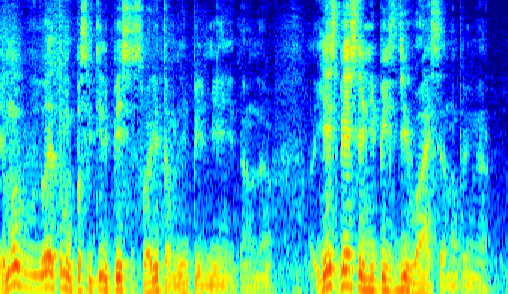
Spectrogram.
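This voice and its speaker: A somewhat breathy man at a fairly slow pace, medium in pitch, dark and mellow in tone, with very wide pitch swings and big swings in loudness. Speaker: rapper, member of a hip-hop crew. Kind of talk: casual interview, reminiscing. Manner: halting, full of fillers and restarts.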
